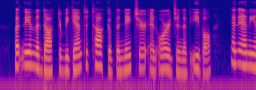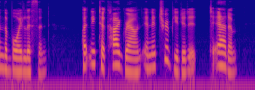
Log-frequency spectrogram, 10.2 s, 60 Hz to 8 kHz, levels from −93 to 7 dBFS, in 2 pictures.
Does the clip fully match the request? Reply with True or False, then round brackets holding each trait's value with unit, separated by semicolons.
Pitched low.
False (185 Hz)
